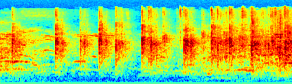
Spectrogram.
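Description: Scattered hand claps from an audience, a loose, uneven patter of sharp bright claps repeating every half second or so, fairly quiet and sparse rather than full applause.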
